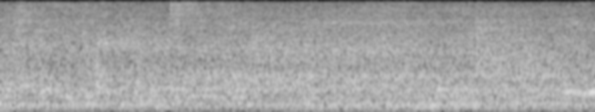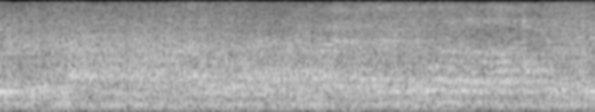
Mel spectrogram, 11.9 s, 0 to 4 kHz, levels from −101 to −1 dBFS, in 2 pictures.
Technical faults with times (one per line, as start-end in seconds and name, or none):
none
